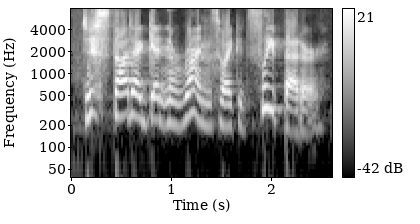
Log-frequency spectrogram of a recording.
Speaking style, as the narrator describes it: she said between gasps of air, trying to sound casual

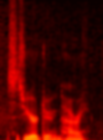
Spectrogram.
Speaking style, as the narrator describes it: said the painter bitterly

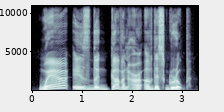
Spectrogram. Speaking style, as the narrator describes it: boomed the stranger

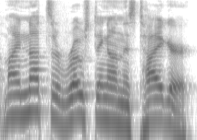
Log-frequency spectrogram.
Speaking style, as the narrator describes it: Kevin shouted from the tiger side

